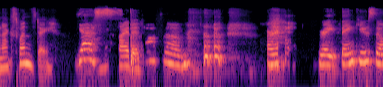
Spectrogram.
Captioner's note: laughs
